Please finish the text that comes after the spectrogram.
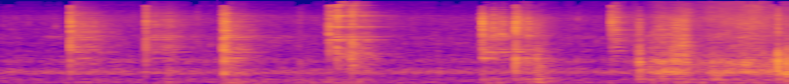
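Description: A spoon stirs chicken with spices frying in a pan, giving sharp scraping strokes roughly every half second over a soft background sizzle, close and clear, with no talking.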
